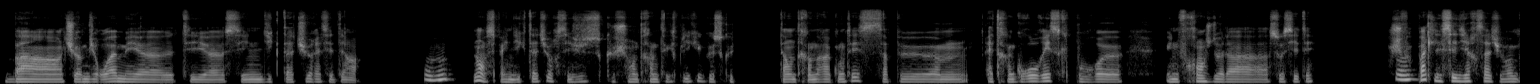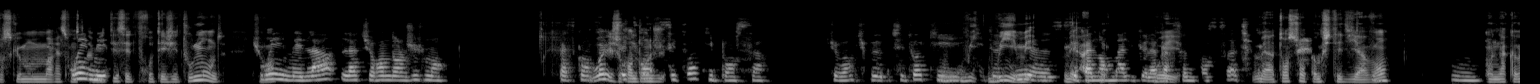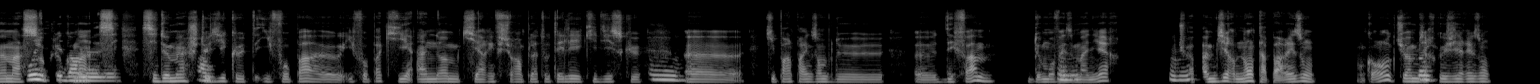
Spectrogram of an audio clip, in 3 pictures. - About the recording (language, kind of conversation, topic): French, unstructured, Accepteriez-vous de vivre sans liberté d’expression pour garantir la sécurité ?
- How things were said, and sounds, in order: other background noise; tapping; laughing while speaking: "tu vois ?"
